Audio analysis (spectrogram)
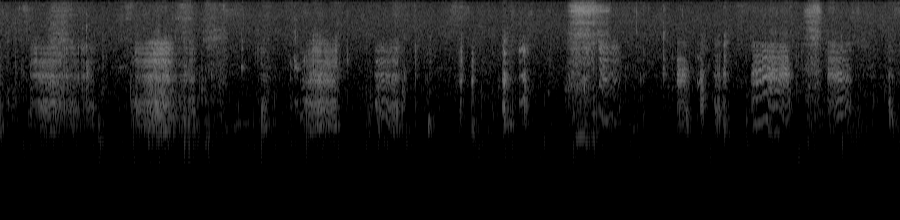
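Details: Squealing cries from newborn Bull Pei puppies, bleat-like wails rising and falling, roughly seven bursts over nine seconds mixed with shorter squeaks and small rustling noises indoors.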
